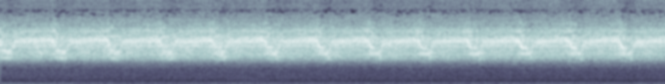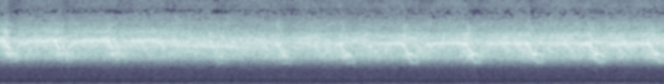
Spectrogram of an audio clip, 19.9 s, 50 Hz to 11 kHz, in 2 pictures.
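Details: Summertime evening in Nebraska, July 2019, with plentiful cicadas in the trees; an unbroken high-pitched droning chorus that pulses softly and regularly, with a quiet low hum of distant background noise throughout.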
